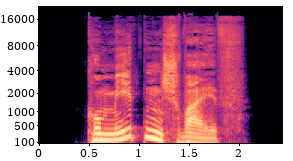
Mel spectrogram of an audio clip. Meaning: tail of a comet
- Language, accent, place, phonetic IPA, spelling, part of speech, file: German, Germany, Berlin, [koˈmeːtn̩ˌʃvaɪ̯f], Kometenschweif, noun, De-Kometenschweif.ogg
